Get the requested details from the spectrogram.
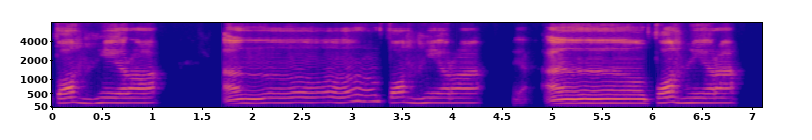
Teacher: seolah-olah suara nun itu masuk sebagian ke dalam ta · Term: ikhfa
